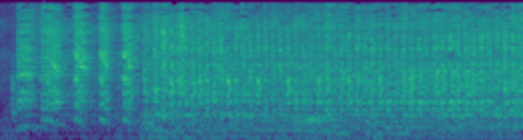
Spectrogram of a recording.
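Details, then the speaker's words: Isuzu Traviz with an engine noise complaint, started after tightening the loose AC belt and the nut behind the power steering pump: cranks briefly, catches quickly and settles to an even idle; the earlier scraping noise is gone. "Oh, 'di ba nawala na 'yung ingay nung makina? 'Yun bang naririnig mo na parang meron siyang kumakaskas."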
